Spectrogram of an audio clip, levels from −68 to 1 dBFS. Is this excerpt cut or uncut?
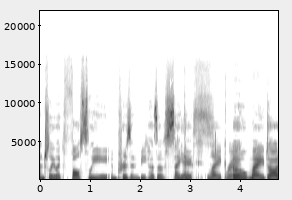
uncut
